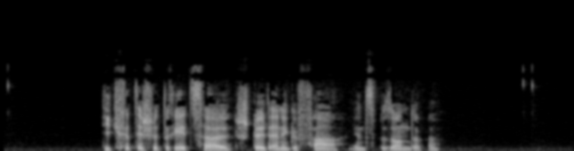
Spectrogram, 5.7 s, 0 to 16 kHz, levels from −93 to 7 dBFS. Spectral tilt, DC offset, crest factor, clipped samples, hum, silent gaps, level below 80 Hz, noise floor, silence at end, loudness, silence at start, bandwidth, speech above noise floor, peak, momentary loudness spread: -4 dB/octave; under 0.1%; 22 dB; under 0.1%; none; none; -62 dBFS; -71 dBFS; 1.35 s; -21 LUFS; 1.05 s; 9.4 kHz; 49 dB; -2 dBFS; 10 LU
